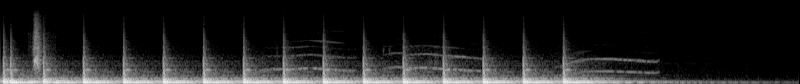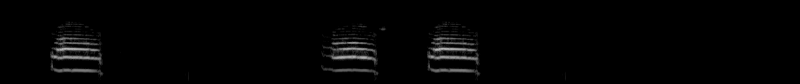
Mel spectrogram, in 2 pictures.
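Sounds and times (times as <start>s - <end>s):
cat meowing: 2.6s - 5.0s, 5.6s - 6.7s, 8.5s - 9.2s, 11.2s - 12.9s.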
